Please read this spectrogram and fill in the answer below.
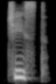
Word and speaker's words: چیست: Tip: Chist. Rhymes with gist.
